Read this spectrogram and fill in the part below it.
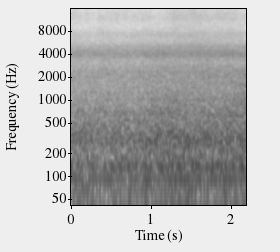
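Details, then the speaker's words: Veichi AC10 1.5 kW inverter after repair of error E.OC3 by replacing a shorted 20M65DF2 MOSFET, running during output voltage testing: a steady, airy whir at one even level with no rattle, so the cooling fan runs normally. "kedengaran bunyi kipasnya ini setelah selesai ya"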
